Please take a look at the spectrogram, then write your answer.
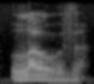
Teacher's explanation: it's just the one syllable, but make sure you're using that voice TH at the end.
